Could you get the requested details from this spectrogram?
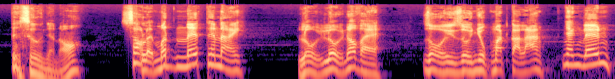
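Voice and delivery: furious villager yelling; angry scolding. A narrator's reading. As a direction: berate him and order him dragged off. Villager curses the drunkard.

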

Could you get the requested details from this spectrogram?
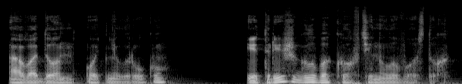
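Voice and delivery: usual speaking voice

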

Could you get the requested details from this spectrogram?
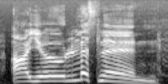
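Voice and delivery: high, slow drawn-out radio call; radio announcer call. Retold or imitated. Imitating the radio host calling to his listeners, slow and high. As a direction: croon it like the AFN host.

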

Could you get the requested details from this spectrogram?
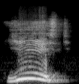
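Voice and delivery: loud, high cry of discovery; excited shout. A narrator's reading. Boy's shovel team hits treasure, excited shouting. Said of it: "закричал Боря".

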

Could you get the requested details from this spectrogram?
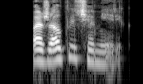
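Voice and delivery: ordinary delivery, nothing marked

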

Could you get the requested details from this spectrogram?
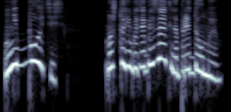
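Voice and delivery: bright little hero reassuring friends; Pencil character voice. A narrator's reading. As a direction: Pencil calming friends in the dark, high and quick. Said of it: "почесал затылок Карандаш".

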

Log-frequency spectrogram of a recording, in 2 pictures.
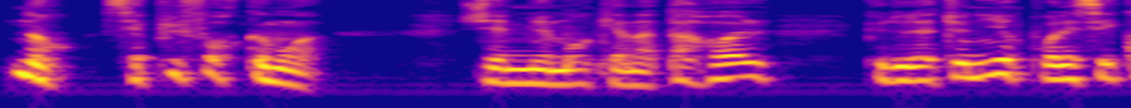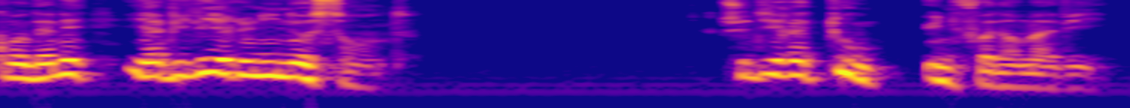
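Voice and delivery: can't hold it in any longer; impatient outburst. A narrator's reading. Old woman losing patience with the family, impatient outburst. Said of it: "comme en s'impatientant".

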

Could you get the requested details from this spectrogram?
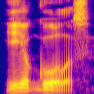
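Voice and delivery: ordinary delivery, nothing marked

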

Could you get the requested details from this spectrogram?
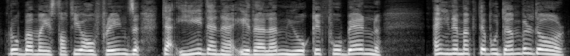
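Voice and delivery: put-on high-pitched boy's voice, pressing; earnest high child character voice; Harry, urgent. A narrator's reading. Harry urges his friends.

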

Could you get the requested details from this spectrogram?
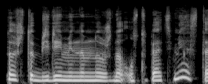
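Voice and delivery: usual speaking voice

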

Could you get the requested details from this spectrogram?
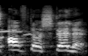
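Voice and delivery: high, outraged command; furious order. Acted. Teacher ordering the father out of her house, high fury. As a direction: order him out, shrill with rage.

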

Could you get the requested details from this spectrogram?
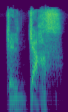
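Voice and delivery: brief indignant outburst; exclaimed insult. A narrator's reading. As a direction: exclaim it with mild outrage. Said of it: "s'écria Ron". (exclamation indignée)

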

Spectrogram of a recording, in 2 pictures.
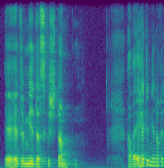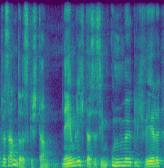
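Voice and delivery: ordinary talk, nothing marked

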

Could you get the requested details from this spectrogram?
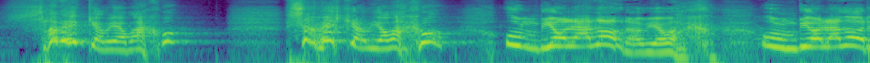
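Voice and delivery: building up to "un violador"; wife telling her husband what was downstairs. Retold or imitated. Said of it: "le dice la mujer".

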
